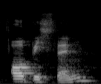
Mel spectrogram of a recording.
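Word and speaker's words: ὀπίσθεν: try to pronounce manoli you can pronounce it opisthene so it can mean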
